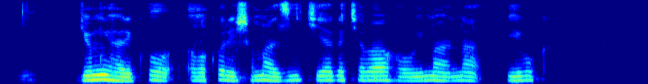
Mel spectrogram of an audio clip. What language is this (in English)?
Kinyarwanda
